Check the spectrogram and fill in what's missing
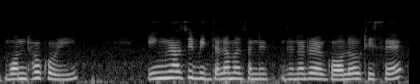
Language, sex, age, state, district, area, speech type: Assamese, female, 45-60, Assam, Jorhat, urban, spontaneous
